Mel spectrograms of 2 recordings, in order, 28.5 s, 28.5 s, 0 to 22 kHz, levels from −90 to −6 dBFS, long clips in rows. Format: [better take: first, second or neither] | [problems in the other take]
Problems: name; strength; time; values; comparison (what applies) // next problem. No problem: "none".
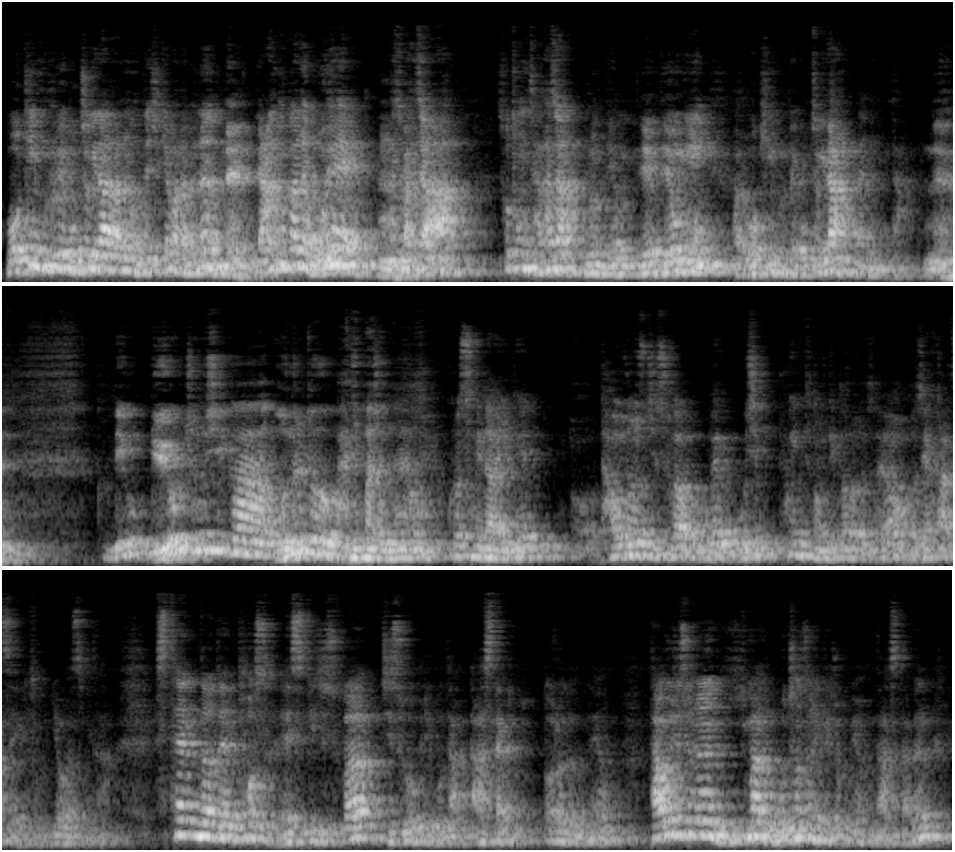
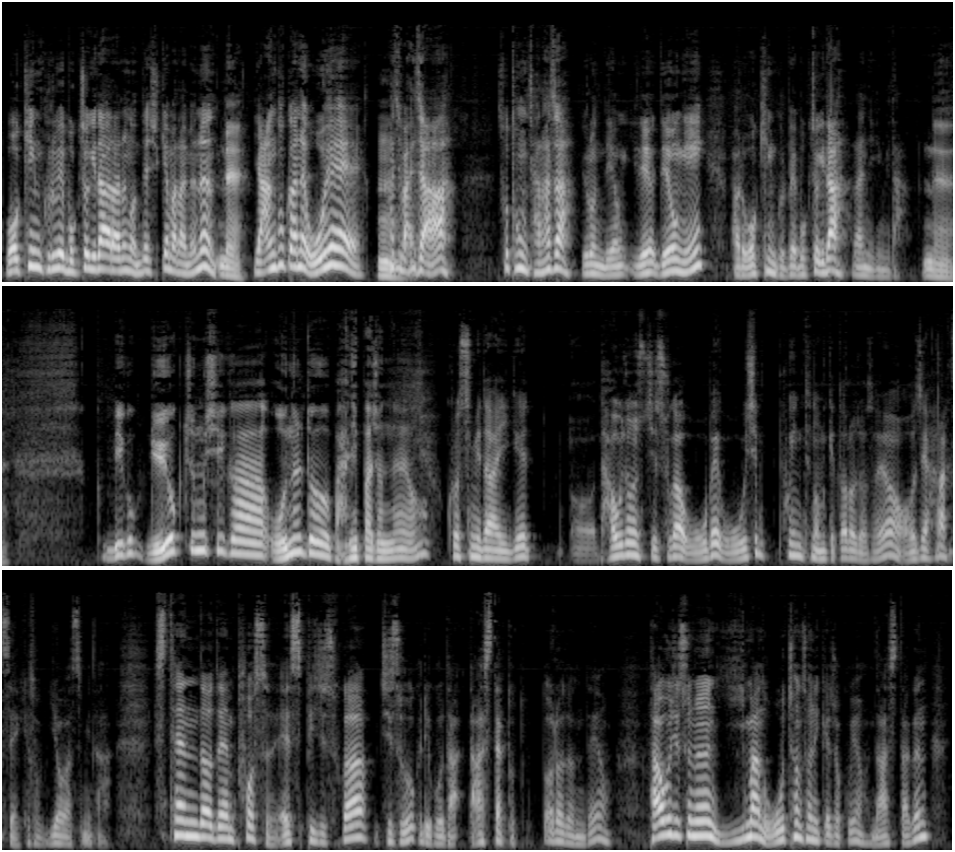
second | off-mic speech; far // room echo; noticeable; dies away in 0.8 s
